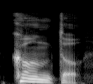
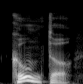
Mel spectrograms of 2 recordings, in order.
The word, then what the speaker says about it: conto: Menù conto conto non conto, ma conto con la o chiusa.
